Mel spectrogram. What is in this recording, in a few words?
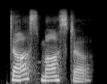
"taskmaster", Indian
